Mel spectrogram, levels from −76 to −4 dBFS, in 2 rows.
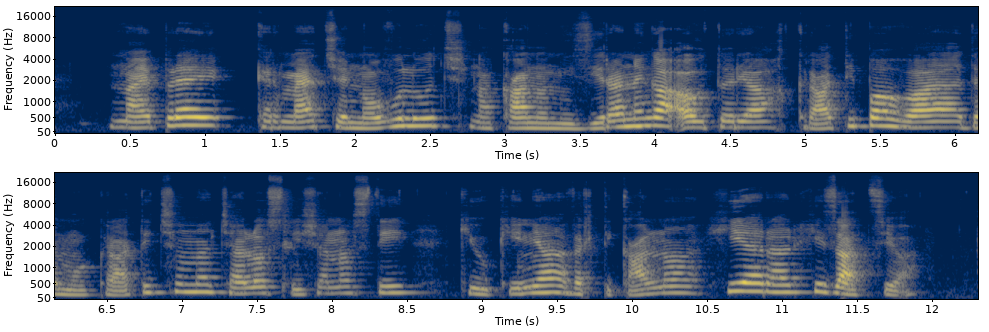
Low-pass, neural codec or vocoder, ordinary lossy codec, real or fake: none; none; none; real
